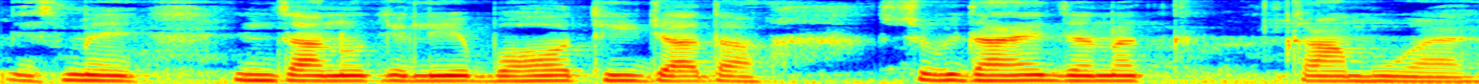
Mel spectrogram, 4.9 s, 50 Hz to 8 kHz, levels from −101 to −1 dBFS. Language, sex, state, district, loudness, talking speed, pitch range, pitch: Hindi, female, Uttar Pradesh, Jyotiba Phule Nagar, -16 LUFS, 135 wpm, 175-190 Hz, 180 Hz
